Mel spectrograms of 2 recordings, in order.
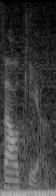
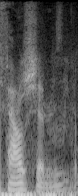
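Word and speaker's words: Falchion: like marth's sacred sword the falcao so that's how it's pronounced i thought it was falcon falcon or something and his special the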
